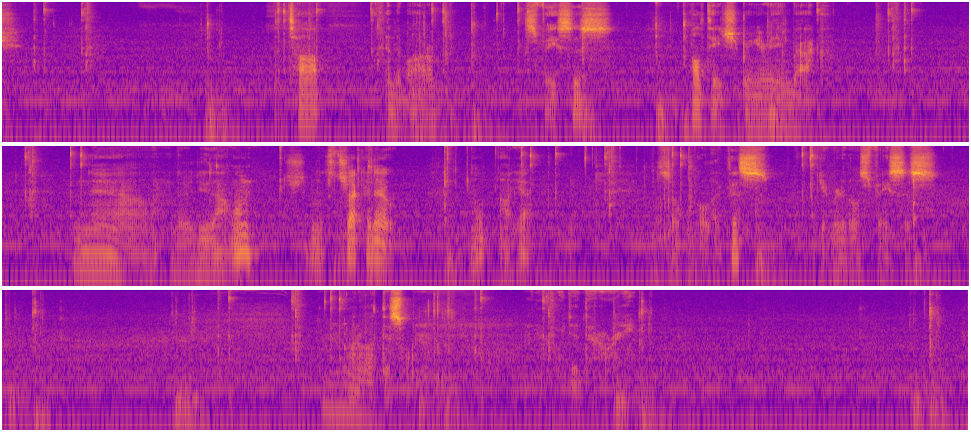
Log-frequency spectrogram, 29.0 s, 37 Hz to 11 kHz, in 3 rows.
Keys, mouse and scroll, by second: 0.4 middle click, 2.1 alt+a, 2.8 click, 3.1 middle click, 4.3 shift+click, 4.7 x, 5.8 Tab, 6.8 alt+h, 7.7 alt+a, 8.1 middle click, 9.1 middle click, 10.3 click, 13.3 shift+h, 14.1 Tab, 14.9 click, 15.2 middle click, 16.3 shift+click, 17.2 x, 18.8 Tab, 19.7 alt+h, 21.2 alt+a, 21.6 middle click, 22.5 click, 23.8 shift+h, 24.1 middle click, 25.7 shift+h, 28.6 alt+a.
